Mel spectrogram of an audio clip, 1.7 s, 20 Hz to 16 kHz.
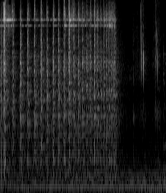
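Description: A 50% silver Canadian dime is dropped and settles with a rapid run of bright, chattering bounces lasting about a second, followed by a few faint, scattered taps. The coin gives a short ring but still has a dull thud, less ringing than coins of higher silver content.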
